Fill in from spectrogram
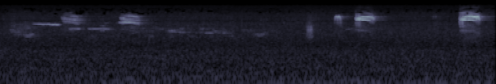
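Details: Blue-gray gnatcatcher giving thin, very high, short wheezy notes and squeaky chips in irregular bursts, with a faint steady hiss behind.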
